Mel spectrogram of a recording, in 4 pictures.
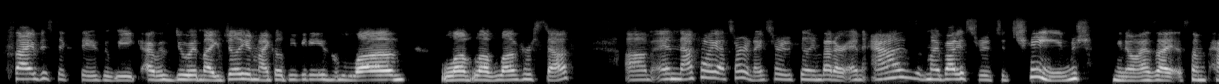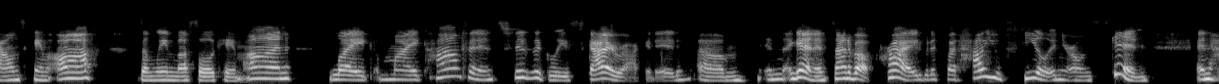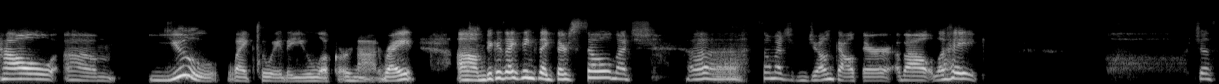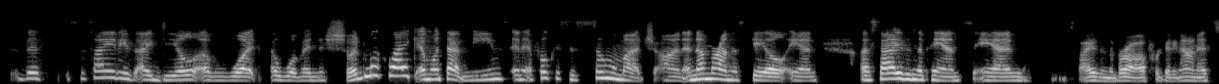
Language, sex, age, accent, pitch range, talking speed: English, female, 20-39, American, 200-275 Hz, 175 wpm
